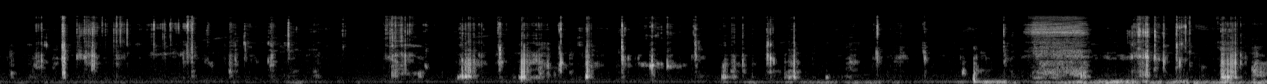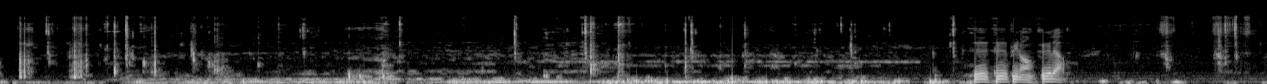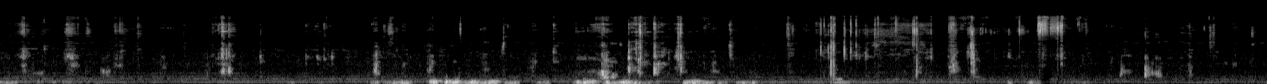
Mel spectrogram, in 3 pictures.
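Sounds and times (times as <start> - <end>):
person chewing wet food: 0.0 - 22.4, 23.6 - 38.0
low rumble: 9.4 - 37.2.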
